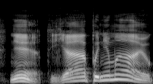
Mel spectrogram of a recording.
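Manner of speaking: third voice shouting. A narrator's reading. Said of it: "крикнул третий".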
